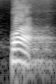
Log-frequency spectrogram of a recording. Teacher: Fa itu cuma 1 bibir Pak. Fa cuma 1 bibir. Bibir bawah ketemu gigi seri atas. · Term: huruf fa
